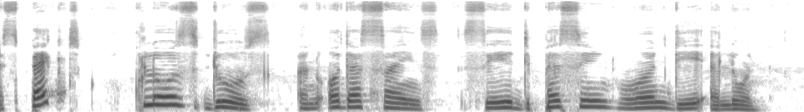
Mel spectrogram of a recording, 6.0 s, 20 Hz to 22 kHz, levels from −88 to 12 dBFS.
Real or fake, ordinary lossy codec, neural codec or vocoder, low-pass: fake; none; vocoder, 48 kHz, 128 mel bands, Vocos; none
